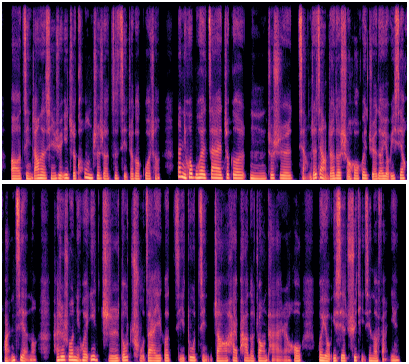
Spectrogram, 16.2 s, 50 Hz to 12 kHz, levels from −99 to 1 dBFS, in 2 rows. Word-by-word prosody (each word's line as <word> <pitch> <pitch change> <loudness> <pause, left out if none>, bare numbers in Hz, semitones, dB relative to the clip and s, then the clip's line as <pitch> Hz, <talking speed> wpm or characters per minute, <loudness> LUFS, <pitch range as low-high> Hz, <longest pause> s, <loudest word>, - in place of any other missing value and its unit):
呃， 175 0 +2
紧 180 -2 -2
张 200 -1 +3
的 200 -2 +5
情 185 -2 -1
绪 195 0 +1
一 215 +3 +3
直 185 -3 -2
控 220 +4 +2
制 200 -2 -1
着 175 -3 -4
自 190 +2 -6
己 - - -5
这 165 - -5
个 175 0 -1
过 180 +1 -3
程。 180 +4 -7 0.3
那 305 - +3
你 260 -6 +8
会 255 +2 +5
不 230 - +3
会 235 -1 +7
在 220 -1 +3
这 225 +2 0
个， 205 -2 +2
嗯， 175 -2 0
就 210 0 0
是 195 -2 0
讲 175 - -2
着 225 - +3
讲 240 -3 +1
着 175 - +1
的 190 +1 +3
时 - - -2
候 180 +3 -1
会 195 +1 +1
觉 165 -4 -2
得 175 0 +1
有 170 -3 +1
一 175 - -1
些 200 +1 0
缓 180 -1 -3
解 200 -4 +2
呢， 215 0 -8 0.3
还 200 - 0
是 225 +1 +6
说 220 -1 +3
你 205 -3 +3
会 200 -1 +2
一 235 +2 +1
直 165 0 -1
都 195 +3 +1
处 165 -5 -7
在 175 -1 0
一 165 - 0
个 180 +1 -1
极 - - -7
度 195 -2 0
紧 195 0 -5
张、 165 0 -1
害 180 -1 -2
怕 180 +1 -4
的 165 -2 -4
状 170 +1 -2
态， 90 - -8
然 200 - -8
后 170 -2 -2 0.3
会 185 -2 +4
有 165 -3 +2
一 170 - +1
些 175 0 +3
躯 180 +3 -1
体 - - -11
性 170 - -2
的 160 - 0
反 230 +9 -8
应？ 195 +1 -4
190 Hz, 285 characters per minute, -23 LUFS, 175-205 Hz, 0.3 s, 你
